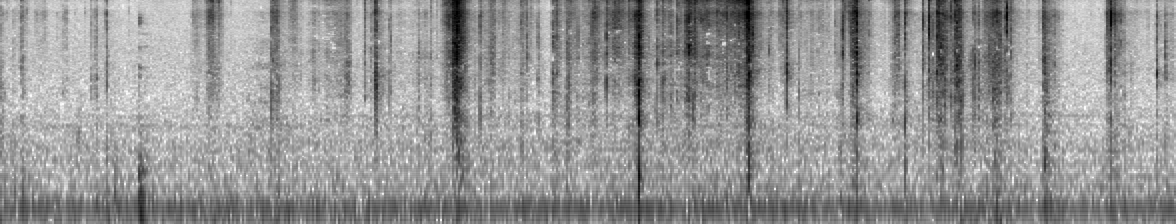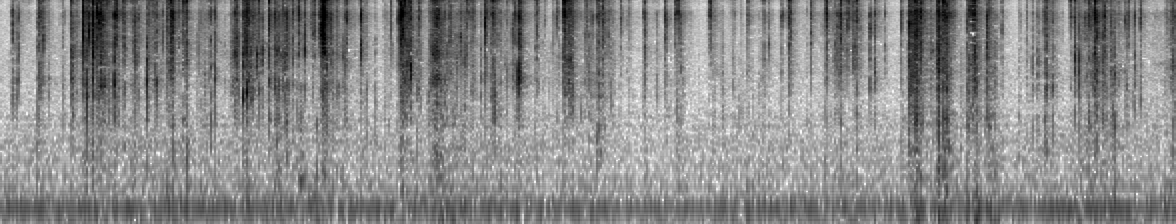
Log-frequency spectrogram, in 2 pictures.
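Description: Foil Pokémon booster-pack wrapper being torn open and crumpled by hand: irregular crinkling and crackling, busiest about halfway through and again near the end.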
